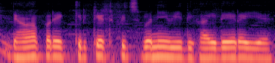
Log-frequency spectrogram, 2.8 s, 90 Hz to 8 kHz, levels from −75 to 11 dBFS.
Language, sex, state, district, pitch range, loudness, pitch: Hindi, male, Rajasthan, Bikaner, 135-145 Hz, -11 LUFS, 140 Hz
